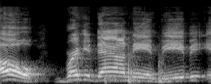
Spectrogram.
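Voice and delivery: best-effort, put-on New Orleans accent. Thanking Bria and repeating her phrase in a best New Orleans accent. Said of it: "In my best New Orleans voice".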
